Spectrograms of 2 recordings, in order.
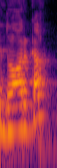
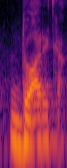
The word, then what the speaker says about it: द्वारका: हमारे बहुत सारे भाई बहनों का नाम होता है द्वारका, लेकिन हम बोलते क्या है? द्वारिका, जो कि अशुद्ध है।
